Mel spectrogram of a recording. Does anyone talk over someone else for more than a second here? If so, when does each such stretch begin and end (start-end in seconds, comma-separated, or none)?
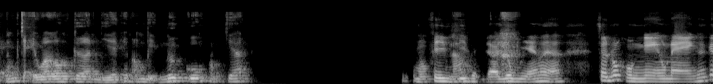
none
